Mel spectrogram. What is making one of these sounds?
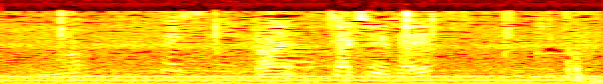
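A young man speaks casually nearby inside a car.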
